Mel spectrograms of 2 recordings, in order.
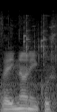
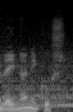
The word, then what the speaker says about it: Deinonychus: A por Deinonychus, ¿verdad?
